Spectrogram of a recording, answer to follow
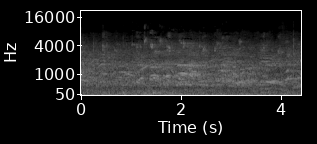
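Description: Basketball game ambience in a gym: a ball bouncing on the hardwood court, with voices from players and spectators.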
